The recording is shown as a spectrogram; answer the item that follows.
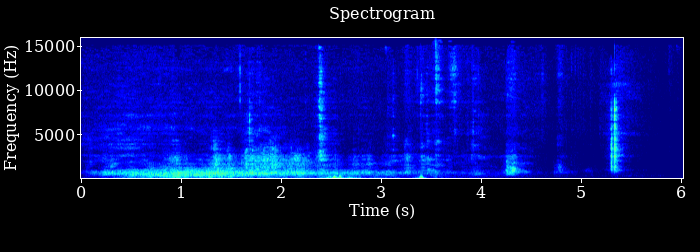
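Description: Vertical sliding chalkboard panels being pushed along their tracks: a rumbling slide of about two and a half seconds that ends in two heavy thuds as the boards stop. A few lighter knocks follow.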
